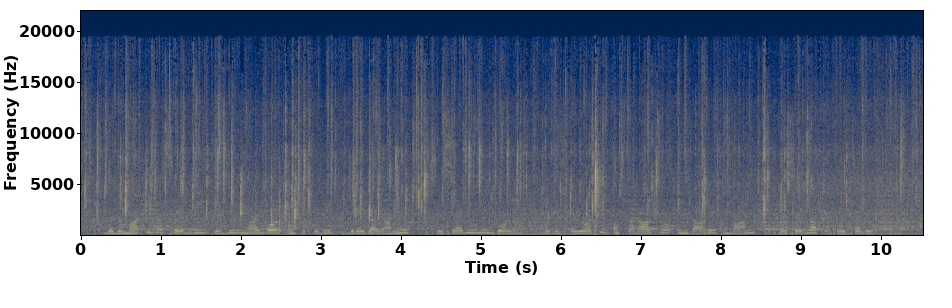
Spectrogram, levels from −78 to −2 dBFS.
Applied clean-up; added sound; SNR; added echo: none; Rain; -3 dB; none.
